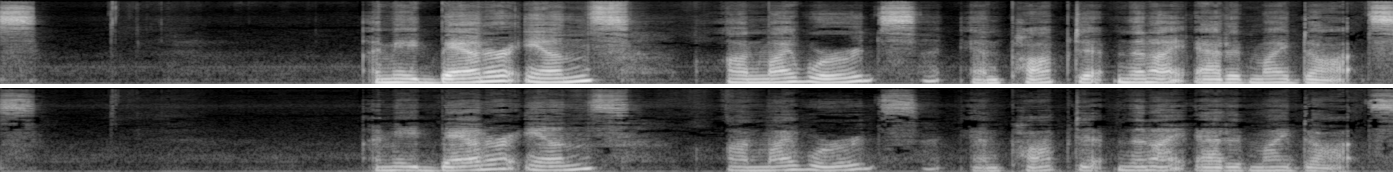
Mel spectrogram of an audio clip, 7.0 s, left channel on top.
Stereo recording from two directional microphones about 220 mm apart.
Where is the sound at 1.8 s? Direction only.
45° left (ahead or behind).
